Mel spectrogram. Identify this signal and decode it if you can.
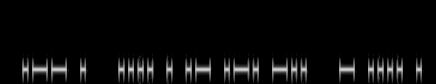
Morse code, heard as a keyed tone, about 25 wpm, 700 Hz. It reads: WE HEARD THE
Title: Sentences from Top 1000 Words - Review Part 1 - 25wpm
